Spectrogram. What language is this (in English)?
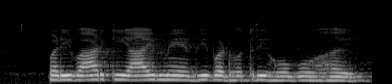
Magahi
